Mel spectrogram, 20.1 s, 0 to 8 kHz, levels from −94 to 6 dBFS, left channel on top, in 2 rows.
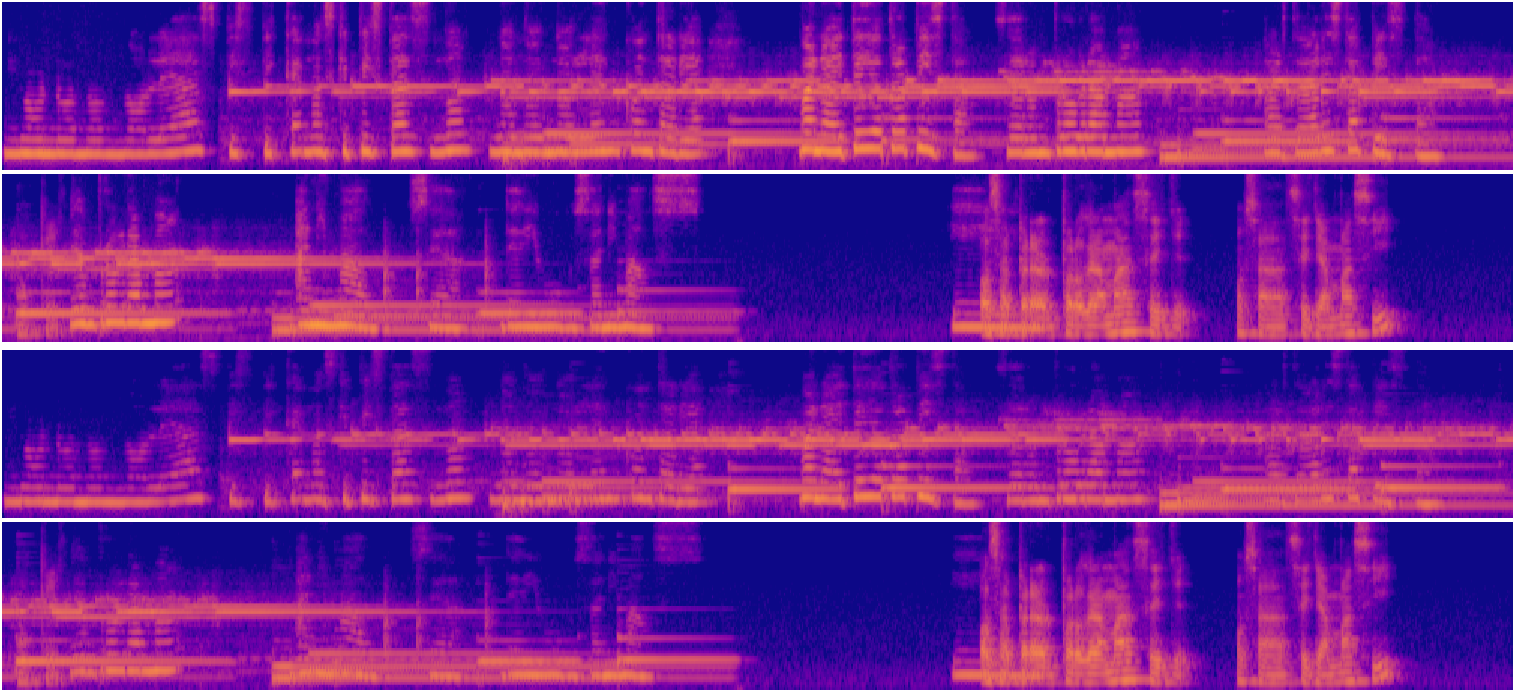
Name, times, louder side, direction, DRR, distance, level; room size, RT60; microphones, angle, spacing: voice 1, 0.0-4.7 5.3-7.6 8.4-9.6 10.5-11.3 12.0-14.7 16.4-17.0, left 6 dB, 90° left, 0.5 m, -31 dB
sound 1, 1.5-13.3, left 2 dB, 25° left, 1.1 m, -34 dB
sound 2, 3.3-11.6 11.9-15.0, right 1 dB, 40° right, 0.8 m, -37 dB
voice 2, 10.2-10.5 16.6-18.0 18.3-19.3, equal, 5° right, 0.6 m, -32 dB
3.9 x 3.0 x 4.0 m
head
